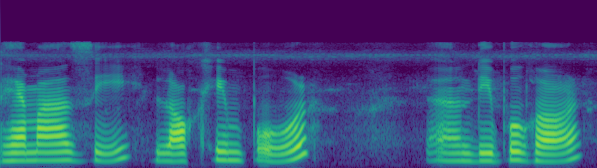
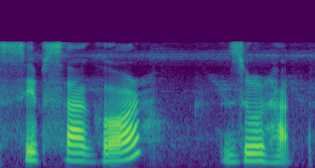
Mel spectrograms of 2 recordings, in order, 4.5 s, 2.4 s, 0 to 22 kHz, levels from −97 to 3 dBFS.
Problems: constant background noise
